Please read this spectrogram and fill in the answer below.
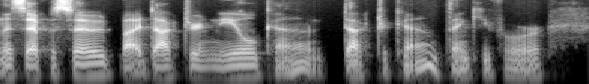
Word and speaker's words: Cohn: be joined on this episode by Dr Neil cone Dr Cohn thank you for jumping in and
